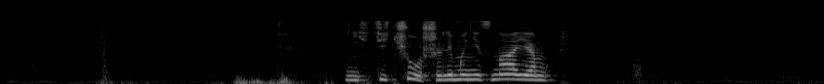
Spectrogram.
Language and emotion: Russian, angry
